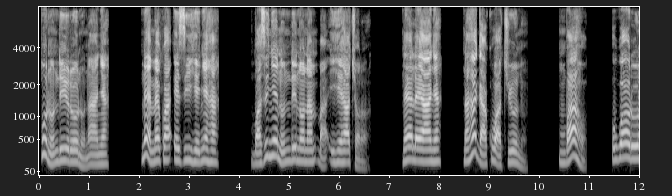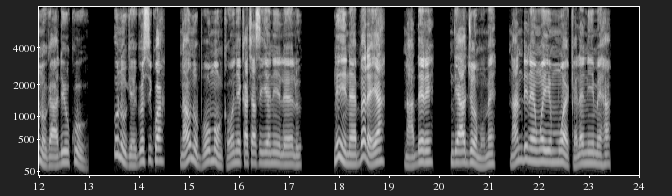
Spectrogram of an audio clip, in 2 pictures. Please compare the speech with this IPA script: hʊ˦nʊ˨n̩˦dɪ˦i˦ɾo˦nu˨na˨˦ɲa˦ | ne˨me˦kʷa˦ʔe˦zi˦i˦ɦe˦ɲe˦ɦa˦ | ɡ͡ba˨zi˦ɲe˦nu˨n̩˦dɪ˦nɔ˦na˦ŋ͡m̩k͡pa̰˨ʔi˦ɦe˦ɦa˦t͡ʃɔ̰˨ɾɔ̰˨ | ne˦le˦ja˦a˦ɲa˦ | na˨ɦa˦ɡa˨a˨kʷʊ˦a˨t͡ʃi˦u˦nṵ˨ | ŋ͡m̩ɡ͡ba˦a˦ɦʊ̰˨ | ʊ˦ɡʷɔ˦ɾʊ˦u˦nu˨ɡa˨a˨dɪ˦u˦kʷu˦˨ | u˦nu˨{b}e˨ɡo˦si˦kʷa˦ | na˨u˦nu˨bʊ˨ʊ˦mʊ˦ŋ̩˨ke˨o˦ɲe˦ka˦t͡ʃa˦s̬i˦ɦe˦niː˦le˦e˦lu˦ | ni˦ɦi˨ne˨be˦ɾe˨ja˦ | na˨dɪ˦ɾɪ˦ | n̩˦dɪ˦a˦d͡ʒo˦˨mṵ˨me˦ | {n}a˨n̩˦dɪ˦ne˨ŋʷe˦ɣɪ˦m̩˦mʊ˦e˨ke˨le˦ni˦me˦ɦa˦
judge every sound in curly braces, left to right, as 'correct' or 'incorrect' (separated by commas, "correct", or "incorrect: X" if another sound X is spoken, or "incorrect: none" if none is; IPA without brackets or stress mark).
incorrect: ɡ, correct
